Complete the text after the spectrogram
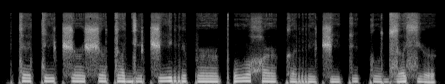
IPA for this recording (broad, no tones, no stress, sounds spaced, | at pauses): t e t i t͡ʃ ə˞ ʃ ə˞ t ə dʲ e t͡ʃ i rʲ ə p ə˞ pʼ u χ ə˞ k ə r i t͡ʃ i k i k u d͡z ə sʲ ə˞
